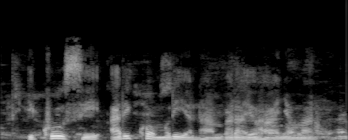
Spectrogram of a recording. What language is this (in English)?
Kinyarwanda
